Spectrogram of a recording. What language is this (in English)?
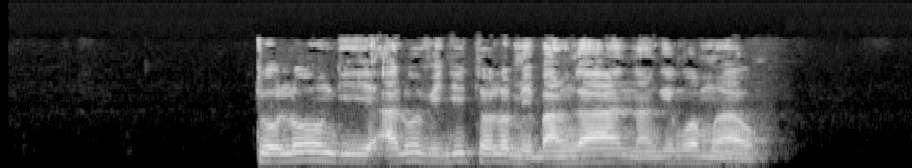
Batanga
